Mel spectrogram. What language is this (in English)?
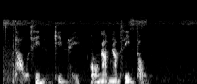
Cantonese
